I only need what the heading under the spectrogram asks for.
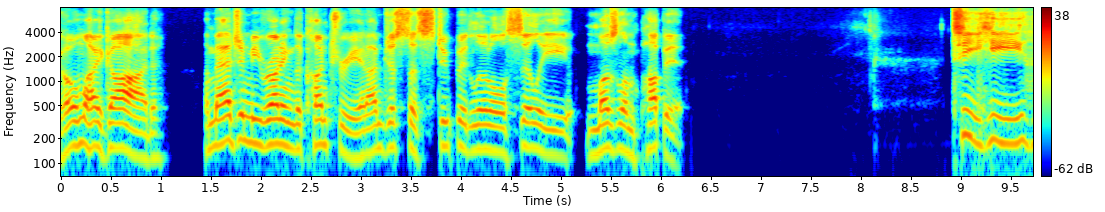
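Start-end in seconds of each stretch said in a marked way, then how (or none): none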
